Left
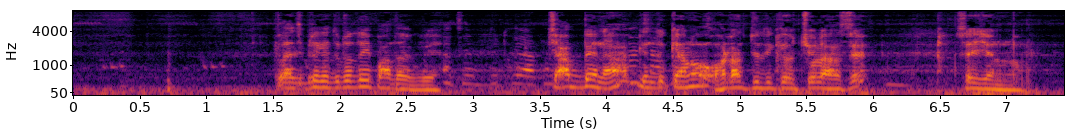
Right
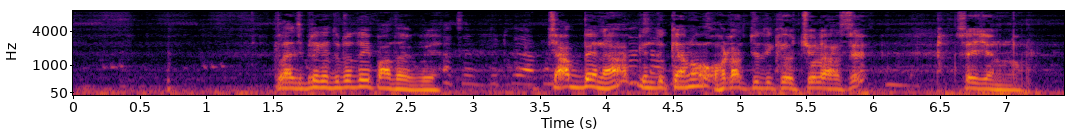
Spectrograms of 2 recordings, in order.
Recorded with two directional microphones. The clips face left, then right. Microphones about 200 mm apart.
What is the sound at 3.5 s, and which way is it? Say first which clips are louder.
Speech: right 4 dB; 45° right (ahead or behind).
